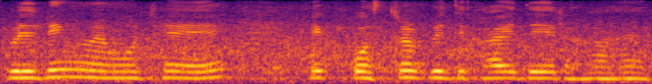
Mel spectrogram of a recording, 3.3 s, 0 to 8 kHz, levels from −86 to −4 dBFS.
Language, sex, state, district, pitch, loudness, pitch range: Hindi, female, Chandigarh, Chandigarh, 235 Hz, -17 LUFS, 225-240 Hz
